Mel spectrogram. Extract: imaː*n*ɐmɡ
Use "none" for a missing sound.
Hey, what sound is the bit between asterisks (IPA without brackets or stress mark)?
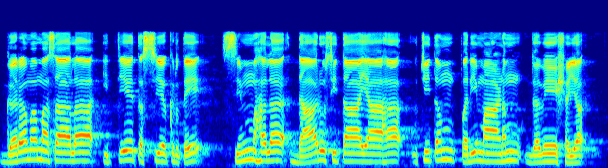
ɳ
